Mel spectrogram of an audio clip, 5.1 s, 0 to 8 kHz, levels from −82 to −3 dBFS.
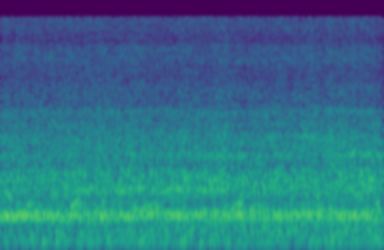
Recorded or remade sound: remade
